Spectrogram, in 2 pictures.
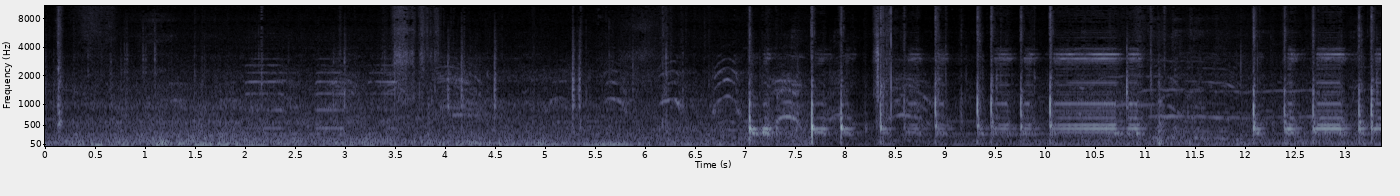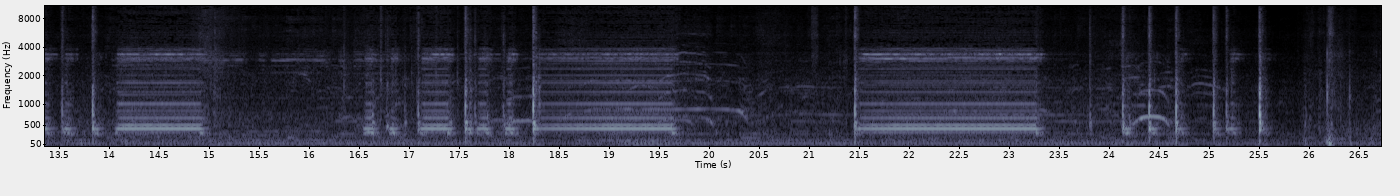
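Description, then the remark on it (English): A car horn honks repeatedly in long, sustained blasts over steady road and engine noise, with several separate bursts, as a sticker-covered car drives past a campus honking in support of students; voices audible in the background. “And all that honking was me supporting the students as I careened past in my sticker mobile.”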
